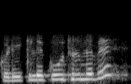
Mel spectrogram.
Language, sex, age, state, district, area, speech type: Odia, male, 18-30, Odisha, Khordha, rural, conversation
